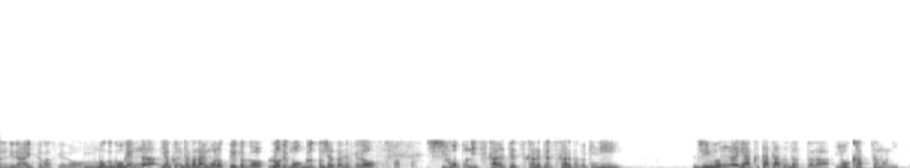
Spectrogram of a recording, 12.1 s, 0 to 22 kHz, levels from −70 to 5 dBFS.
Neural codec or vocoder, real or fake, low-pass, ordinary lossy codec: none; real; 3.6 kHz; none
